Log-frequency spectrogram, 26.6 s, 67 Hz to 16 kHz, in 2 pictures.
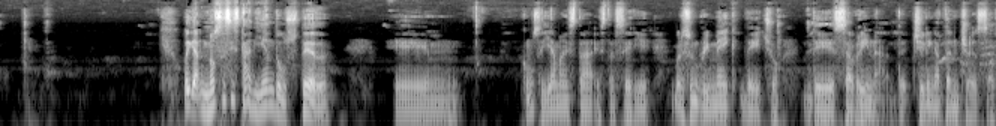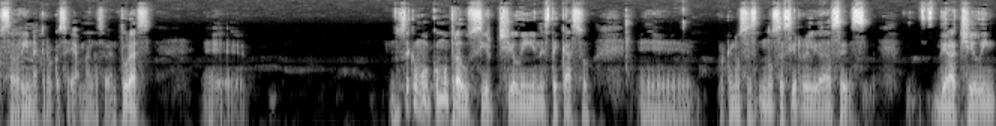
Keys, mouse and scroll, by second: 0.1-7.0 drag, 7.2 middle click, 7.9-9.3 middle drag, 9.4 middle click, 10.7 shift+click, 11.1-17.9 shift+drag, 18.2 middle click, 19.0-20.0 middle drag, 20.3 middle click, 22.4 shift+click, 23.2-26.5 shift+drag.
